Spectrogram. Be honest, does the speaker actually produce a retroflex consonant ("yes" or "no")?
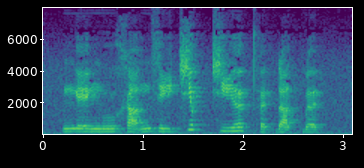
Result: no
